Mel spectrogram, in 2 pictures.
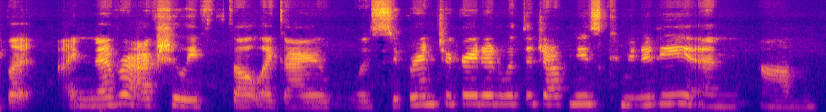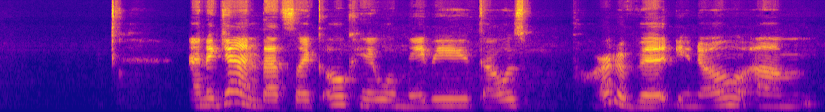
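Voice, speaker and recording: A woman from Hawaii sharing personal reflections as a panelist, halting and thoughtful as she searches for words. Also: mid-range voice, sharp tone, rough recording.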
